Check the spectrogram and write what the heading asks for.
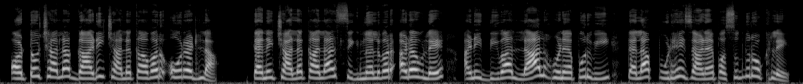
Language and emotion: Marathi, angry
